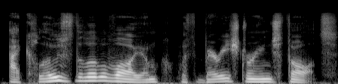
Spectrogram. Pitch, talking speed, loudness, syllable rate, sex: 130 Hz, 160 wpm, -16 LUFS, 5.0 syllables/s, male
